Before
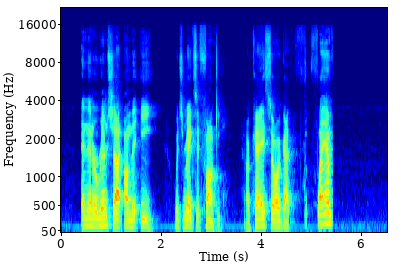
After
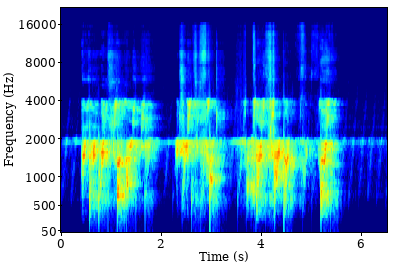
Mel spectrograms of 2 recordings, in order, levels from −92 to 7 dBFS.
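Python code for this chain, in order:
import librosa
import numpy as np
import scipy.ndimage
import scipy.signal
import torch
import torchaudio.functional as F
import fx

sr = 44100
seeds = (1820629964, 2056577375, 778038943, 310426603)

y = fx.band_invert(x, sr, width_hz=2000)
y = scipy.signal.sosfilt(scipy.signal.butter(4, 360.0, 'highpass', fs=sr, output='sos'), y)
y = fx.high_shelf(y, sr, hz=3600.0, db=-7.0)
y = fx.filter_lfo_highpass(y, sr, shape='saw_up', hz=5.4, low_hz=590.0, high_hz=5000.0, q=5.0)
y = fx.doubler(y, sr, ms=15.0, db=-6)
y = fx.echo_feedback(y, sr, ms=76, feedback_pct=29, wet_db=-15.5)
y = fx.rev_gated(y, sr, seeds[0], gate_ms=170, shape='flat', drr_db=8.0)
y = fx.pre_swell(y, sr, db_per_s=72.0, at=(2.3, 5.0))
y = y * librosa.db_to_amplitude(-2.0)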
